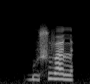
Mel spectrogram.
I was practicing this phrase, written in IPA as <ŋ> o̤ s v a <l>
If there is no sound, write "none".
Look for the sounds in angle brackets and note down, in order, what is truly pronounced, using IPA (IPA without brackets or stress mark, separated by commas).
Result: ɠ, l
